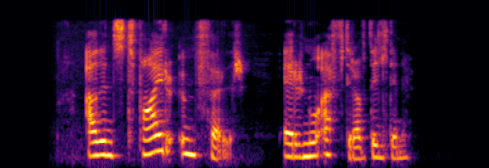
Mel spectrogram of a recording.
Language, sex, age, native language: Icelandic, female, 40-49, Icelandic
